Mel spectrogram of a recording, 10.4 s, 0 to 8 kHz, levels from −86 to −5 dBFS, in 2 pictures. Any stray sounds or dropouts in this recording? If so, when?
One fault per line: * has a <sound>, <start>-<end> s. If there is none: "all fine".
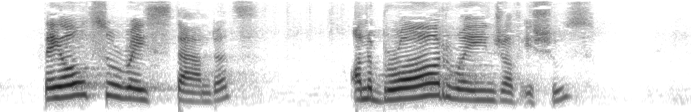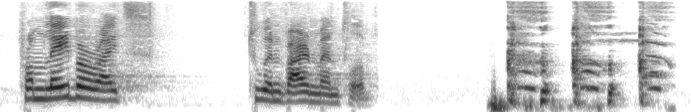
* has a cough, 8.8-10.3 s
